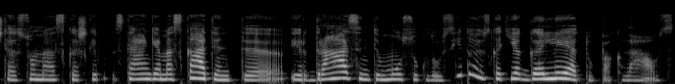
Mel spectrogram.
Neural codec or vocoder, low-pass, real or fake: none; 10.8 kHz; real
